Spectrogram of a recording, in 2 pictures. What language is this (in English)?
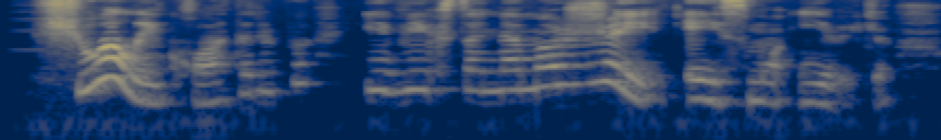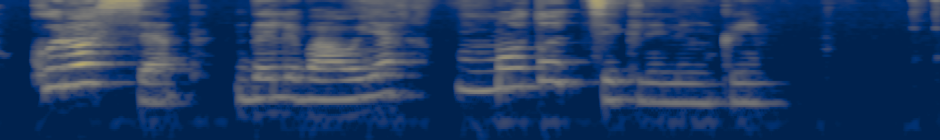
Lithuanian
